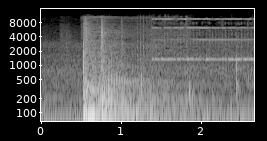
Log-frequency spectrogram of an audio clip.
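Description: A telephone rings inside the video game The Stanley Parable, a sudden loud burst followed by a sustained electronic ringing tone, close and alone with no talk.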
